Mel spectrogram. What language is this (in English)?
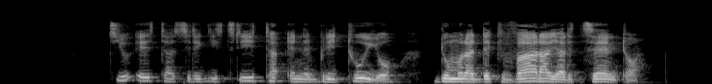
Esperanto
